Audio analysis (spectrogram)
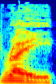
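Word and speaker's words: Rhea: And um the reason I highlighted Rey is because I didn't know this up till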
